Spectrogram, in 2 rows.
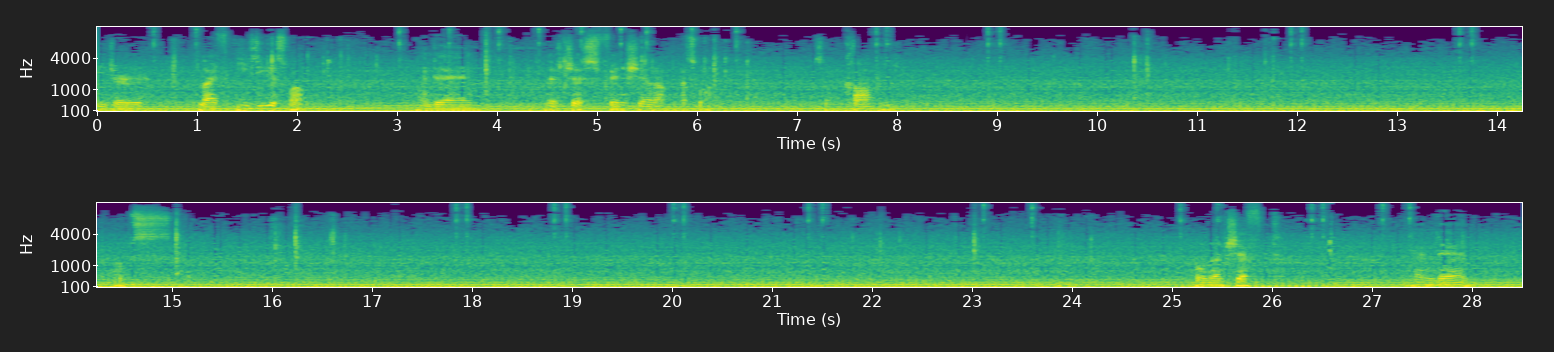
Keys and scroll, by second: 0.6-6.7 typing, 10.2 ctrl+z, 14.9 ctrl+z, 16.5 ctrl+z, 22.5-22.9 typing, 26.5-28.3 typing.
